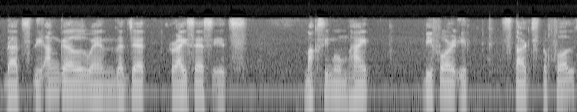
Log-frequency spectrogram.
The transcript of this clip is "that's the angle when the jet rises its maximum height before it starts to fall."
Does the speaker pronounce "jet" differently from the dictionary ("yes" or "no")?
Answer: no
